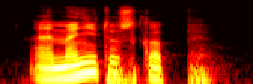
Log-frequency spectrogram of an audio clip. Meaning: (noun) videocassette recorder; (verb) inflection of magnétoscoper: 1. first/third-person singular present indicative/subjunctive 2. second-person singular imperative
- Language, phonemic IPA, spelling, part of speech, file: French, /ma.ɲe.tɔs.kɔp/, magnétoscope, noun / verb, Fr-magnétoscope.ogg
